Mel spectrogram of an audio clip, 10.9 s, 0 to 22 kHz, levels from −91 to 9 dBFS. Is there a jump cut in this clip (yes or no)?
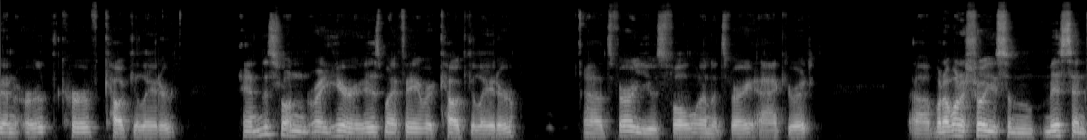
no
